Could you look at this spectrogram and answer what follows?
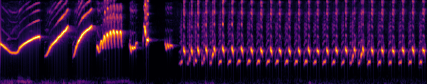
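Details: White-rumped shama in a singing contest, tail flicking: swooping whistled notes climbing in pitch, then a fast, steady chatter of paired notes repeated nearly three times a second.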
